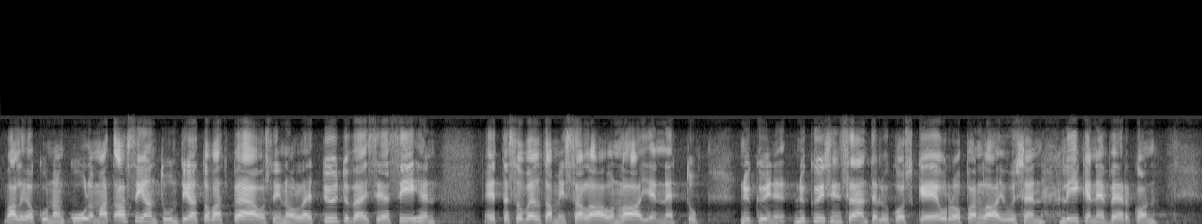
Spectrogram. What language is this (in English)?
Finnish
